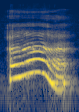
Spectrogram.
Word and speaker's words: ah: So, for example, this interjection here that we use to express joy, admiration, even surprise, we say, ah, ah. Yes, there is an H, but the H is silent.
